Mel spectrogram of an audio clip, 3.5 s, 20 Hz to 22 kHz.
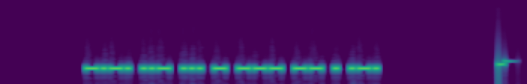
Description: Morse code, heard as a keyed tone, about 42 wpm, 700 Hz. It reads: CUSTOMER
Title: Sentences from Top 1100 Words - New Word Drill - 45wpm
